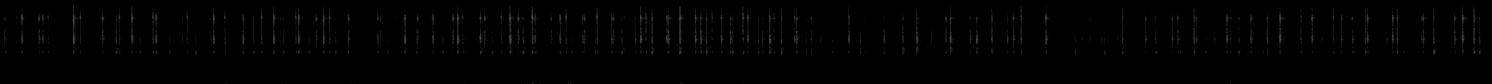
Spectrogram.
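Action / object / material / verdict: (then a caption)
tap / metal cookie tin / metal / none. Long mint acrylic nails rapidly tap and scratch the blue and white striped side of a round, hollow metal cookie tin with a lid, held in both hands. The result is a quiet, continuous stream of crisp, bright clicks and scratchy ticks, each dying away almost instantly, with almost no low end.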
